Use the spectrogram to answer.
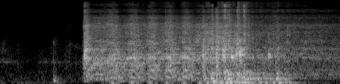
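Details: Turbo OM603 diesel swapped into a 1984 Mercedes-Benz 380SL with a 716 six-speed gearbox, after glow plugs: brief crank, then the engine catches at once and settles into an even, clattery run with no stumbling.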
